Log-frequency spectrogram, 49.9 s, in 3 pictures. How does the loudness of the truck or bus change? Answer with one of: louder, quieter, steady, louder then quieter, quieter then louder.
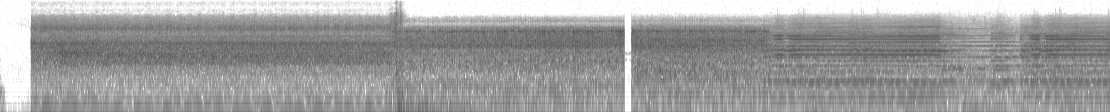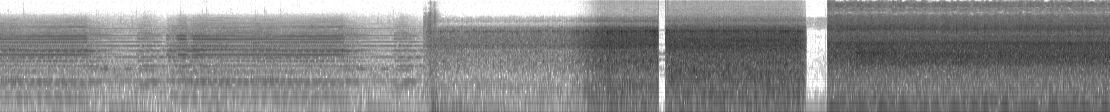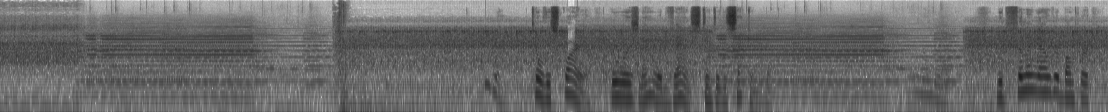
louder.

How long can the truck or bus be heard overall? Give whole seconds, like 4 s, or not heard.
50 s.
